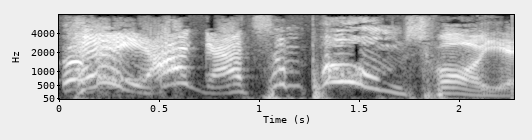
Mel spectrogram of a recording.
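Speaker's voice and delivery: high, slow rhyming showman; Nipsey Russell impression. Comic doing Nipsey Russell for the host, high and slow. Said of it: "It's Nipsey Russell".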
